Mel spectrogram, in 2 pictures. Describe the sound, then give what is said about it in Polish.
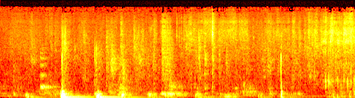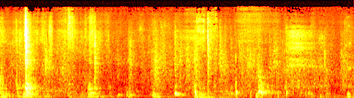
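Sheets of paper being passed from hand to hand, each person taking one sheet and passing the rest on, with scattered rustles, crinkles and a few soft thumps spread irregularly. No one speaks. “Chciałbym też, żeby każdy z was wziął teraz jedną kartkę. My ją puścimy, ale chciałem, żeby każdy z was wziął jedną kartkę.”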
